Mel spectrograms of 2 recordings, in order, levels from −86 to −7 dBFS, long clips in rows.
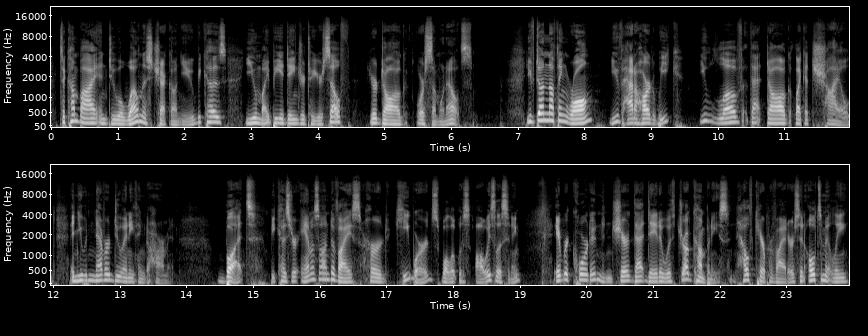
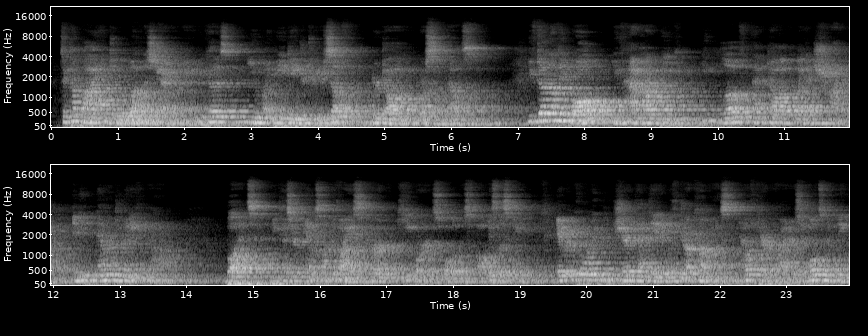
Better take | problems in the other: first | room echo; strong; dies away in 2.9 s // off-mic speech; far

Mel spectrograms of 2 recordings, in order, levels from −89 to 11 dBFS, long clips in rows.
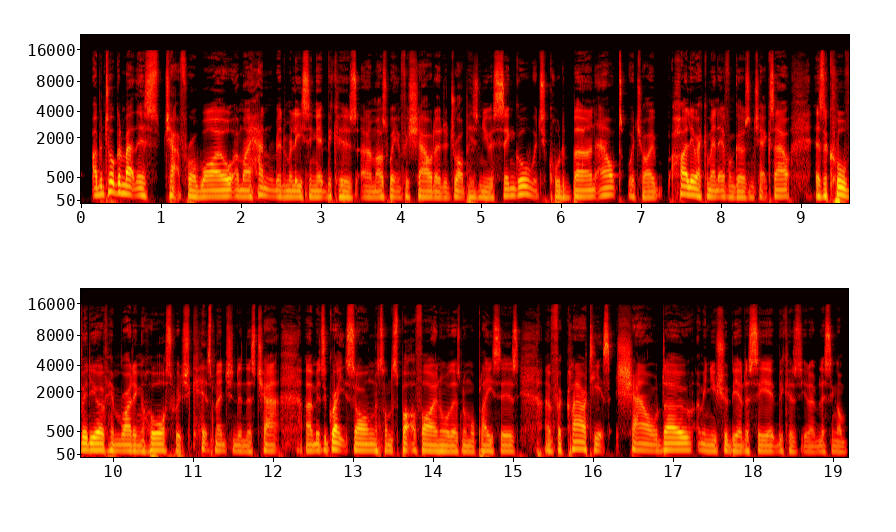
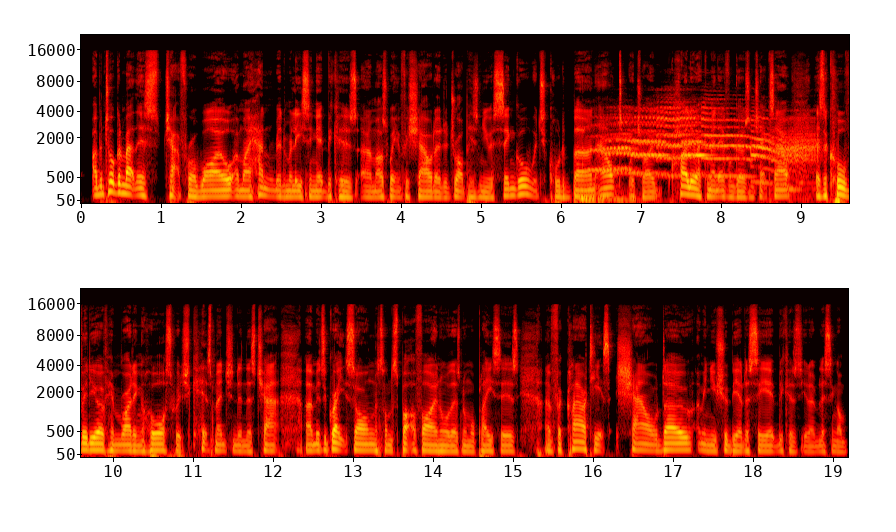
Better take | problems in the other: first | door banging; loud; from 6 to 9 s; peak 4 dB above the speech

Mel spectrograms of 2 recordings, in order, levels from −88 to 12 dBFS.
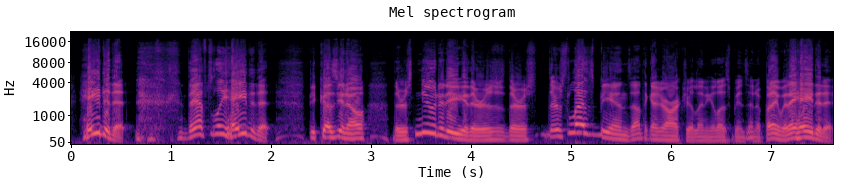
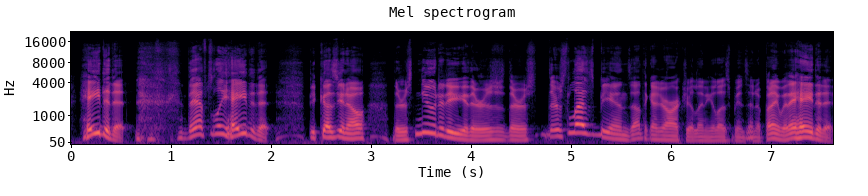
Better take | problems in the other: second | distortion; slight; 6% of the sound clipped

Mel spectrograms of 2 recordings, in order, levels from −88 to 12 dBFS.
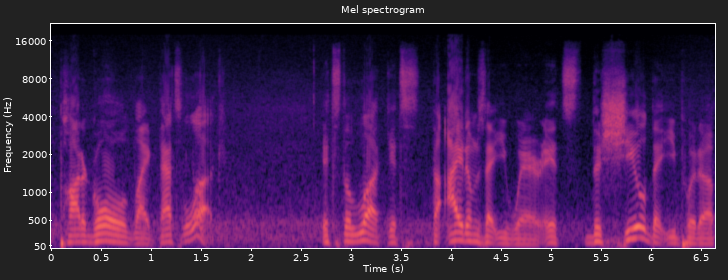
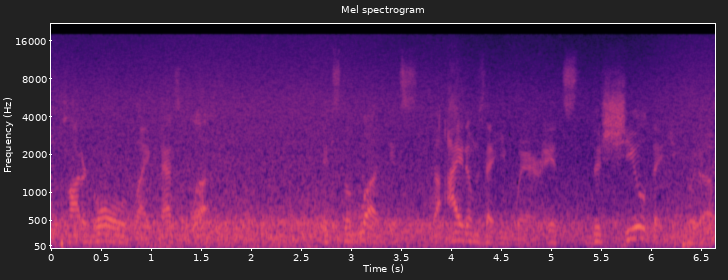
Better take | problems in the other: first | hiss; loud; throughout; 1 dB below the speech; faint in the first

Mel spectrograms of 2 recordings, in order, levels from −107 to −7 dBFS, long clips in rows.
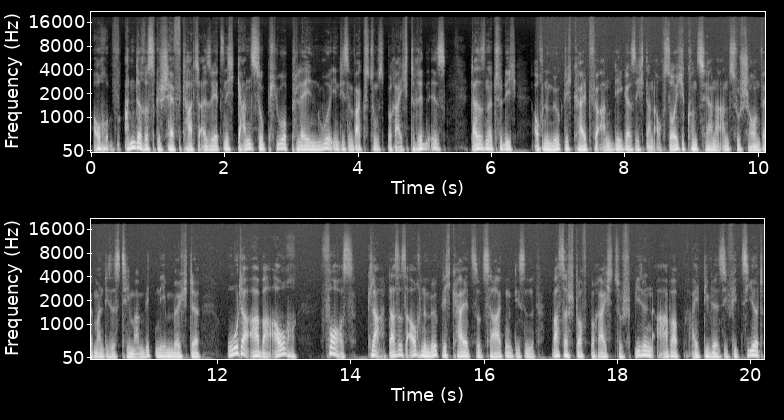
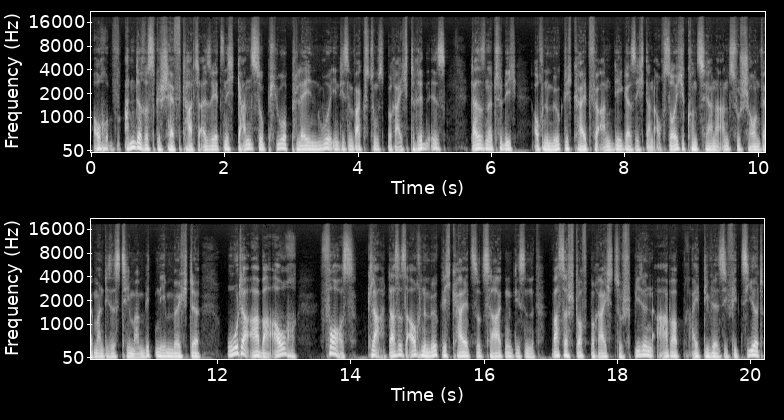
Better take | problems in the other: second | hiss; faint; from 6.5 s on; 30 dB below the speech

